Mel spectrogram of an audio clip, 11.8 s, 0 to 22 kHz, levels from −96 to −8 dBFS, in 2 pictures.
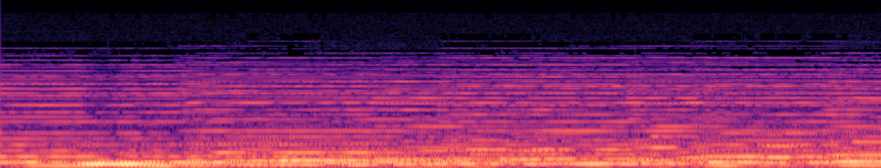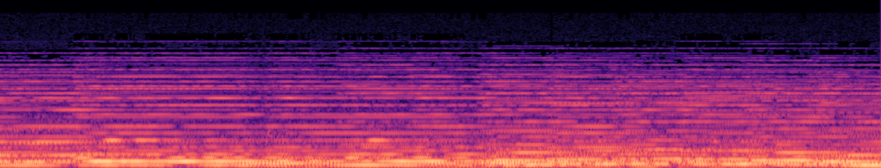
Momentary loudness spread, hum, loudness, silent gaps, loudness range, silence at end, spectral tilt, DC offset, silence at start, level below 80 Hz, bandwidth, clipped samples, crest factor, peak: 5 LU; none; -24 LUFS; none; 2 LU; 0 s; -8.5 dB/octave; under 0.1%; 0 s; -36 dBFS; 7.2 kHz; under 0.1%; 14 dB; -10 dBFS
